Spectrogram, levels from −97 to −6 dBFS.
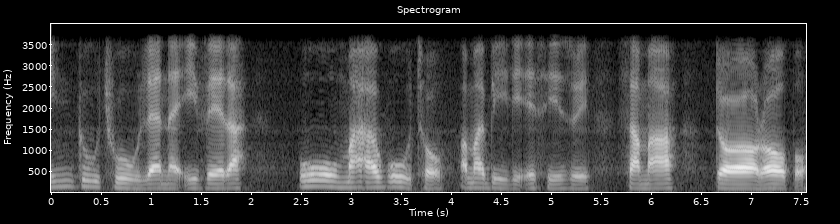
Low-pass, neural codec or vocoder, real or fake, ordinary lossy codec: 3.6 kHz; codec, 16 kHz, 0.2 kbps, FocalCodec; fake; none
